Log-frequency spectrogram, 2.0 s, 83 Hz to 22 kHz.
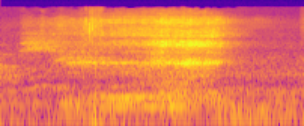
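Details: Very loud snoring from a man asleep in a dining room at 5 a.m., compared to a cicada in the background.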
